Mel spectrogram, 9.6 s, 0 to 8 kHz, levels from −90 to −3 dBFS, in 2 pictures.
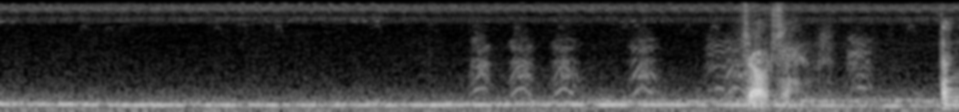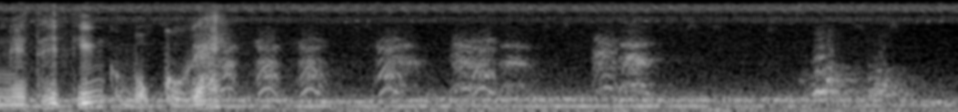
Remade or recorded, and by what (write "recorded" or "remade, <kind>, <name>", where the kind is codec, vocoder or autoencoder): recorded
